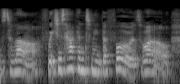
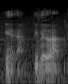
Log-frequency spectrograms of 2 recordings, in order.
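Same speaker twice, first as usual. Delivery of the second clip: whispered, much softer repeat; 13 dB quieter, much faster than usual. Real, not acted. Signing off the ramble, the closing words whispered.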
